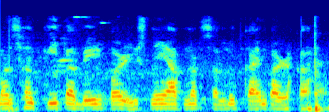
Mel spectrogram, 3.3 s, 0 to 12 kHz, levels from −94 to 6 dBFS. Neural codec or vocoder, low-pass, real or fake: none; 7.2 kHz; real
